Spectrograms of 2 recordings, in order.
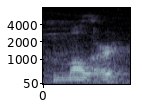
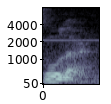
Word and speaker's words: Mueller: Counsel Robert Mueller endoscopy will pronounce it Muller budgets a German name and it's Mueller and he was completely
